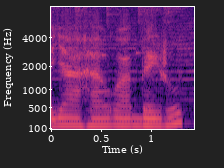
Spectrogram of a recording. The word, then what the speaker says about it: Ya Hawa Beirut: Alors, je vais le prononcer à la française et vous me corrigerez. C'est Ya Hawa Beirut. Ça va ? – Bien. Pas de correction.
